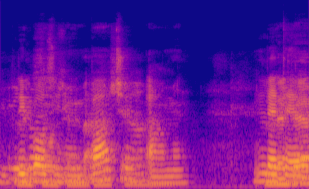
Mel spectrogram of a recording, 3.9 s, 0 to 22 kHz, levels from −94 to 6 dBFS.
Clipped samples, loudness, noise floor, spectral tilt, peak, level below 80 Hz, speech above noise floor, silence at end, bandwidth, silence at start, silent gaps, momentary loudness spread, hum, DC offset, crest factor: under 0.1%; -22 LUFS; -52 dBFS; -6.5 dB/octave; -4 dBFS; -54 dBFS; 31 dB; 0 s; 13 kHz; 0 s; none; 13 LU; none; under 0.1%; 18 dB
